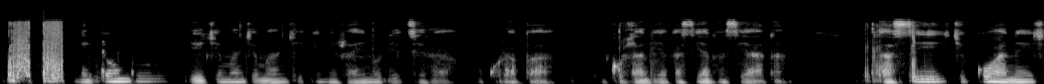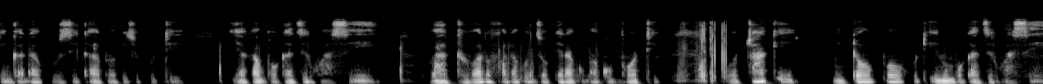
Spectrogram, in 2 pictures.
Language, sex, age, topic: Ndau, male, 36-49, health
